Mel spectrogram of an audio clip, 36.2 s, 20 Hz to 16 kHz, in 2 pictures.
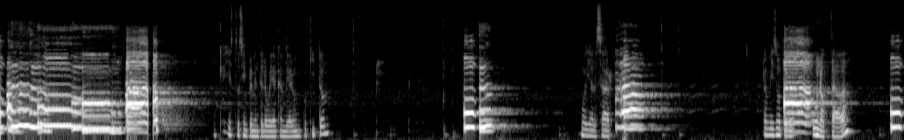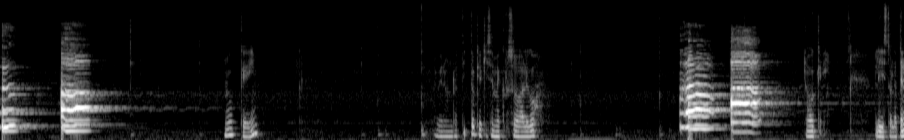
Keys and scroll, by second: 9.1 shift+Up, 12.2 shift+Up, 15.5 shift+Up, 19.1 shift+Up, 25.9 super+z, 26.5 super+z, 28.4 super+z, 31.5 shift+Up, 32.6 shift+Up.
